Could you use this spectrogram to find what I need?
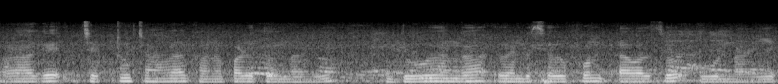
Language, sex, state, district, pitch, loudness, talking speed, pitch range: Telugu, male, Andhra Pradesh, Sri Satya Sai, 135 Hz, -16 LUFS, 75 wpm, 130-145 Hz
